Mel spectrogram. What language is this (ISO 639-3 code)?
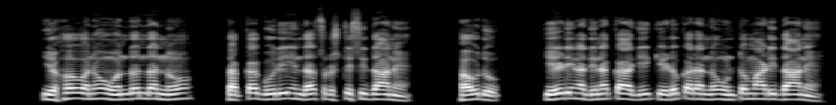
kan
